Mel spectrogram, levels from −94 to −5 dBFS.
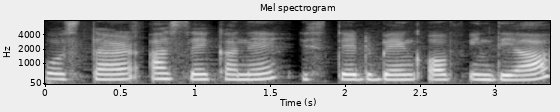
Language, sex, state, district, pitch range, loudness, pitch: Bengali, female, Tripura, West Tripura, 230-250 Hz, -17 LUFS, 240 Hz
